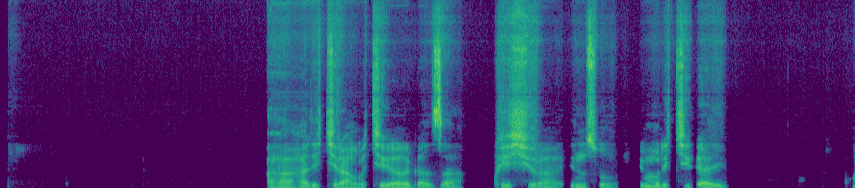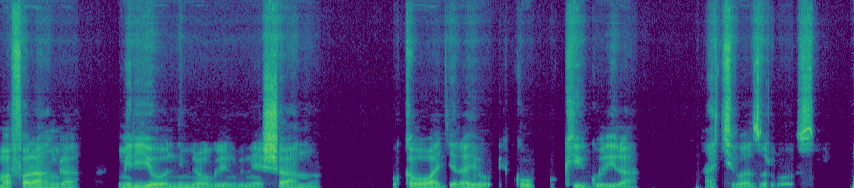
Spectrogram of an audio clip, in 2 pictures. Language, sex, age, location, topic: Kinyarwanda, male, 25-35, Kigali, finance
